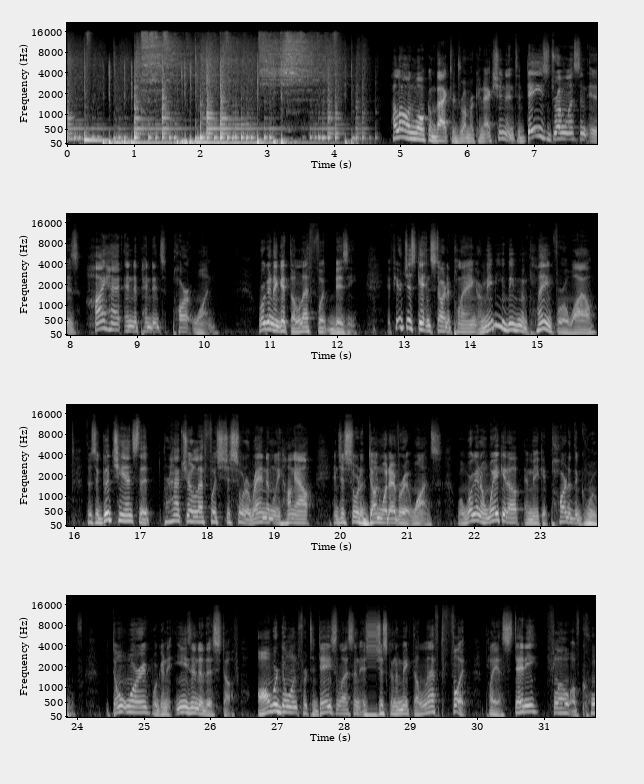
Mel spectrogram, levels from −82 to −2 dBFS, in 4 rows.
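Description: At 28.36 to 28.48 s a system hang loop occurs: the machine froze while the output hardware kept replaying one buffer, which fits a 512-sample size. A 10.67 ms slice repeats 11 times, giving a steady buzz near 94 Hz, with almost nothing skipped.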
